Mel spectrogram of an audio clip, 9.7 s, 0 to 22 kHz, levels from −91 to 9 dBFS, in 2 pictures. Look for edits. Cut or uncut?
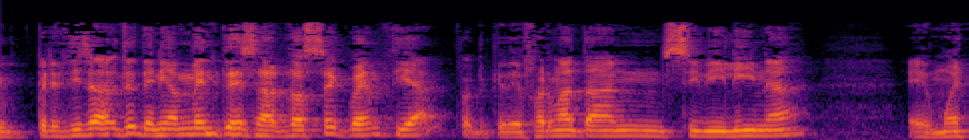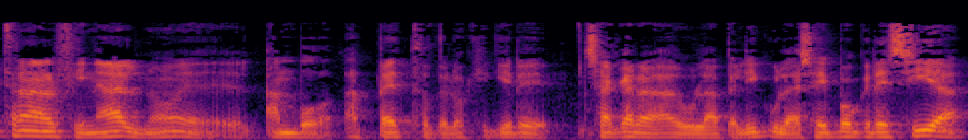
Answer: uncut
